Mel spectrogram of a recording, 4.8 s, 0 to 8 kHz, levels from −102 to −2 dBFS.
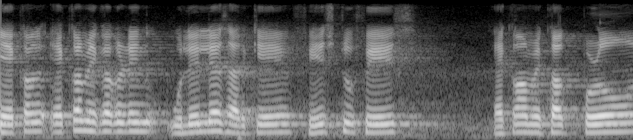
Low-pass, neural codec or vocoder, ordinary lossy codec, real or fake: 7.2 kHz; none; none; real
